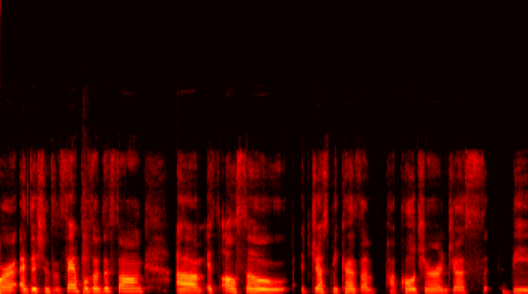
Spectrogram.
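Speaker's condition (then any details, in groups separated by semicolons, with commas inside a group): No condition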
